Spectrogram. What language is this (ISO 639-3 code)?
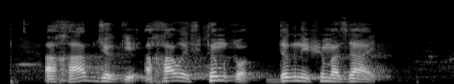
abk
